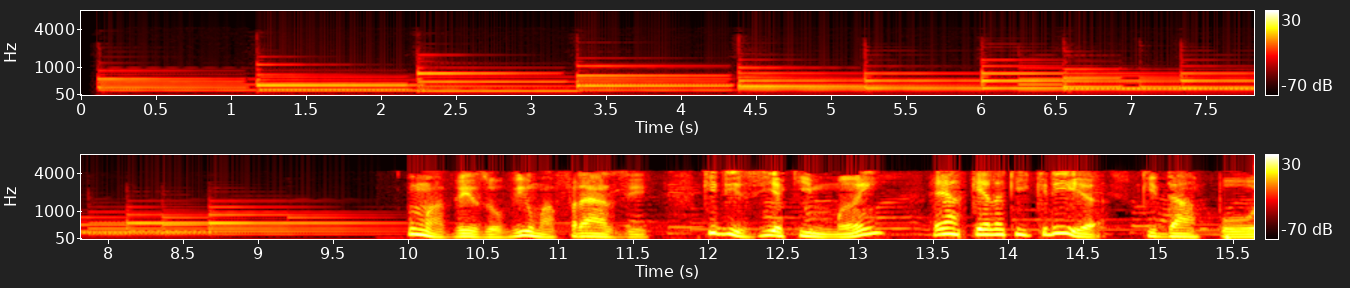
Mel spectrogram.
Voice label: MADRASTA M

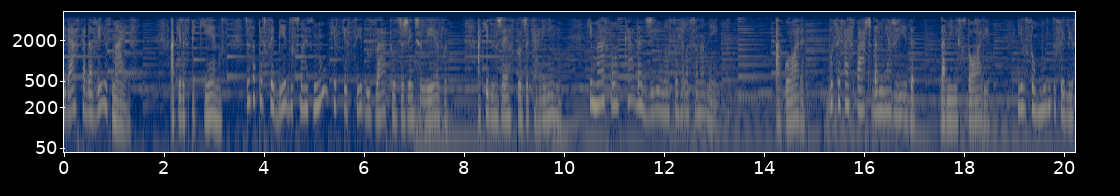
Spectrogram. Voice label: Romantica Aniversário Namorada Feminino; Telemensagens; Românticas

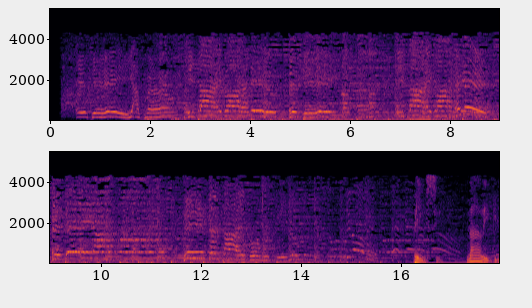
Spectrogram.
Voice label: Reflexão, masc; Telemensagens 2017

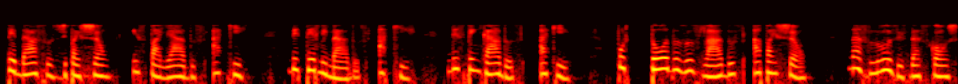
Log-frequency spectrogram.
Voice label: SÓ VOCÊ - F, Telemensagens Românticas

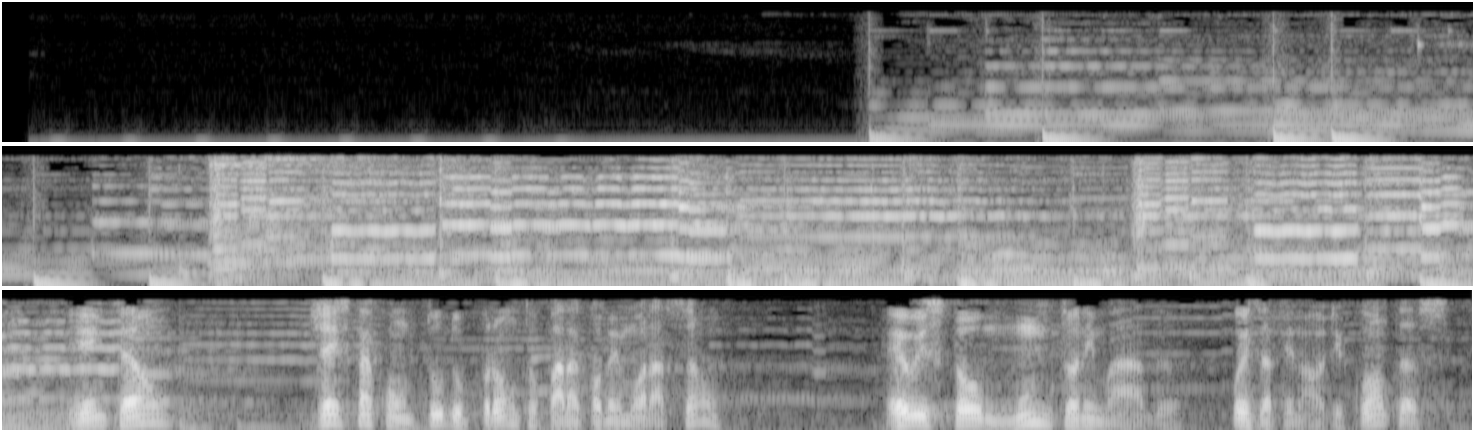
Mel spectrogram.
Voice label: Aniversário Primo Masculino

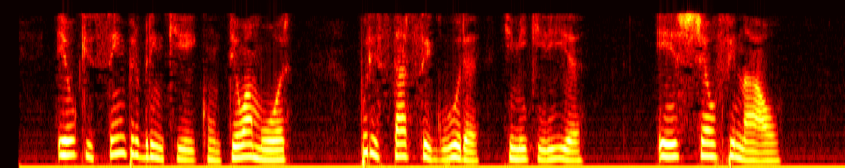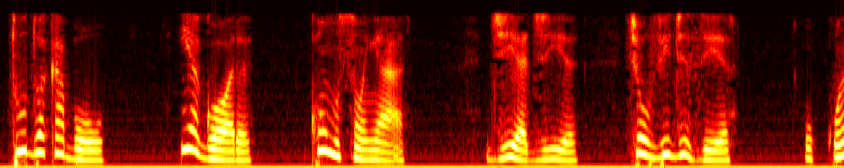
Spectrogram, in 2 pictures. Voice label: Despedida Poesia Feminino; Despedidas e boas vindas; Telemensagens 2017

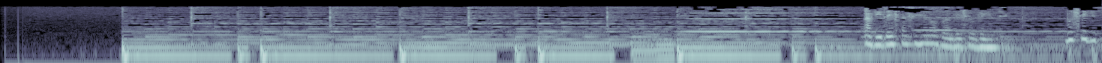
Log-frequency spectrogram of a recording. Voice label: Evang. Parab. Gestação f, Telemensagens Gospel fem; Telemensagens 2017

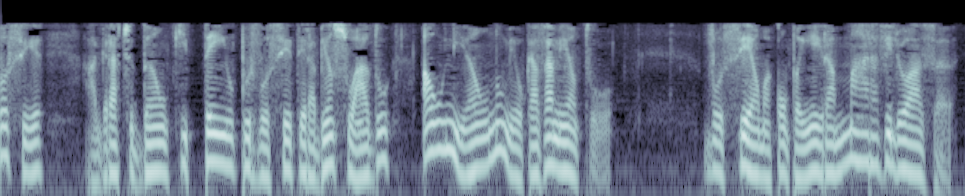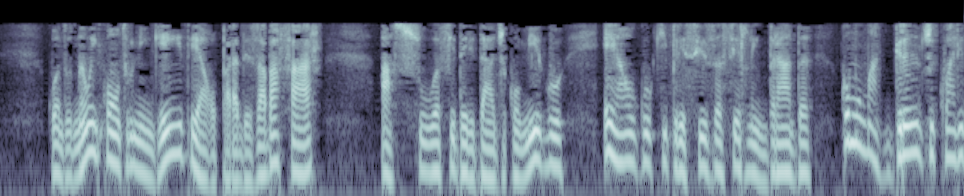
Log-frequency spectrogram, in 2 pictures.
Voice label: ANIV CUNHADA (F), Evangelico; Telemensagens 2017

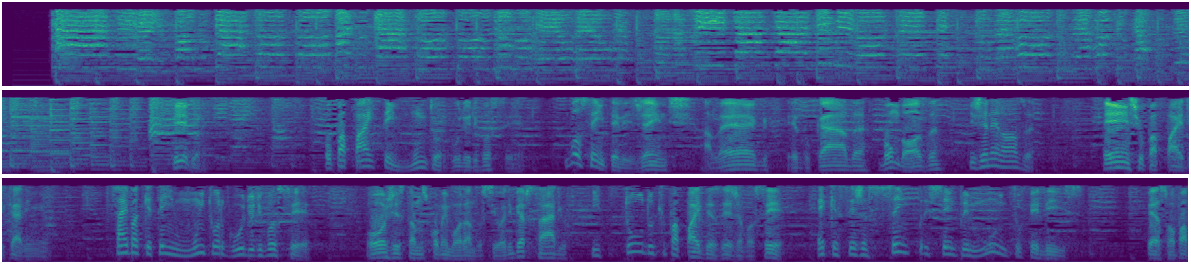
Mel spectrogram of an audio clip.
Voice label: Filha Criança Masculino

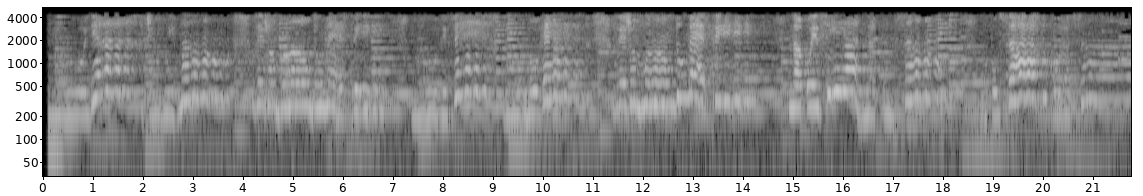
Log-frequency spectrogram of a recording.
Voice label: Trilha CONVITE P IR A IGREJA M, Telemensagens, Gospel, masc

